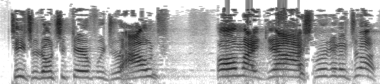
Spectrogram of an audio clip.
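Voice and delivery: loud, high-pitched cry of alarm; hammed-up terrified shout; panicked shouting. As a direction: yell it in a panic, as if about to drown. Panicked disciples waking Jesus in storm.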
